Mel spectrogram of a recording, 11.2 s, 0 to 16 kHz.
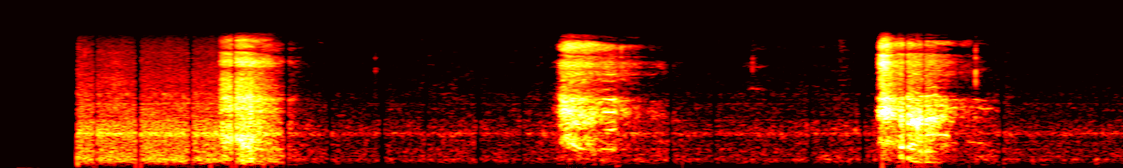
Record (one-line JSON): {"exhalation_length": "11.2 s", "exhalation_amplitude": 5818, "exhalation_signal_mean_std_ratio": 0.36, "survey_phase": "alpha (2021-03-01 to 2021-08-12)", "age": "45-64", "gender": "Female", "wearing_mask": "No", "symptom_none": true, "symptom_onset": "12 days", "smoker_status": "Current smoker (11 or more cigarettes per day)", "respiratory_condition_asthma": false, "respiratory_condition_other": false, "recruitment_source": "REACT", "submission_delay": "1 day", "covid_test_result": "Negative", "covid_test_method": "RT-qPCR"}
